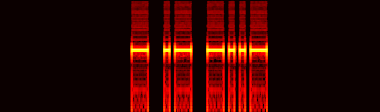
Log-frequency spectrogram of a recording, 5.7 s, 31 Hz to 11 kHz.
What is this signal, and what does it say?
Morse code, heard as a keyed tone, about 15 wpm, 800 Hz. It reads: TAX
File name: Alphabetical / Alphabetical mp3s / Ts @13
